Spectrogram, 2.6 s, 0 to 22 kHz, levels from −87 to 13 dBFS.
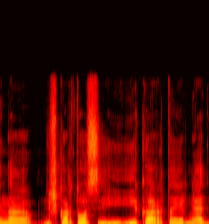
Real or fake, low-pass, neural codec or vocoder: real; 14.4 kHz; none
